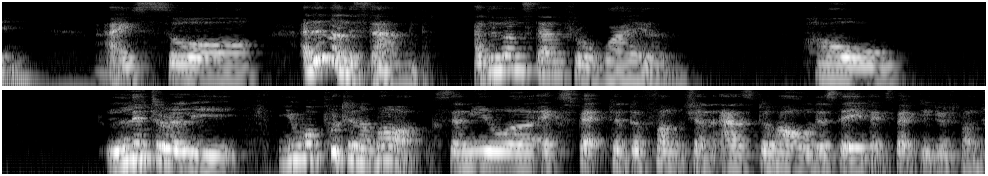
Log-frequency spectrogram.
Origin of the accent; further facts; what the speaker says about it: Nevis, St. Kitts & Nevis; I grew up in the Leeward Islands, in 2 islands, St. Kitts and Nevis. It was really Nevis.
